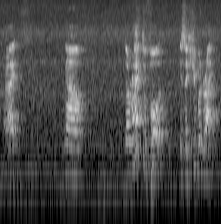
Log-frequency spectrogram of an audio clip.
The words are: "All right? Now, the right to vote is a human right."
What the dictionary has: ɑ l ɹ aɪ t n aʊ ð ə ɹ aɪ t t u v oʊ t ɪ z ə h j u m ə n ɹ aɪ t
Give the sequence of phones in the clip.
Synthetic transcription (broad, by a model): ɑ ɹ aɪ t n aʊ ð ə ɹ aɪ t t u v oʊ t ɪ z ə h j u m ə n ɹ aɪ t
